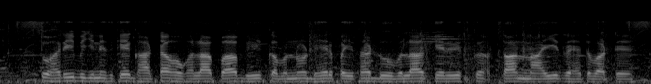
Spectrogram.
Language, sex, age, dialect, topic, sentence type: Bhojpuri, male, 25-30, Northern, banking, statement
